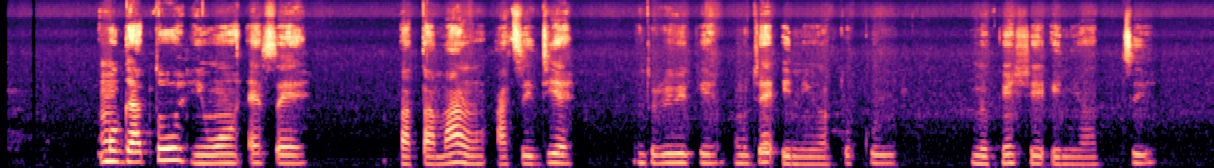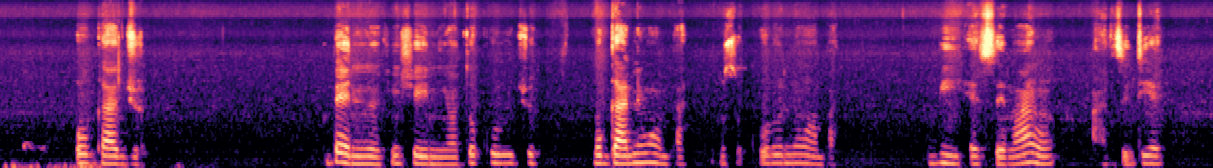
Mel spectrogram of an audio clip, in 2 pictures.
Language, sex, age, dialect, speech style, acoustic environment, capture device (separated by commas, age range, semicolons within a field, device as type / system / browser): Yoruba, female, 18-24, Nigeria - Ibadan, focused; relaxed, nature; silence, mobile / Linux / Chrome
